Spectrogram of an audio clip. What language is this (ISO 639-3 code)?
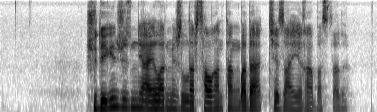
kaz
